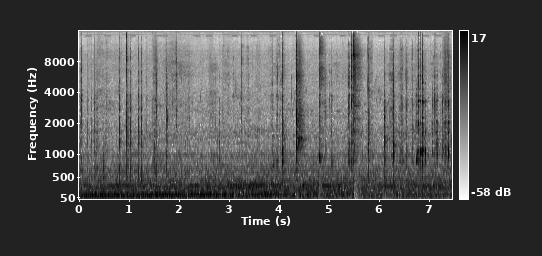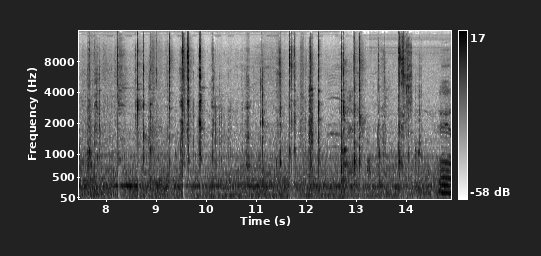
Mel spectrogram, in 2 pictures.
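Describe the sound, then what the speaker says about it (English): A screwdriver prying a spring off the drive wheel of a Neato Botvac 80 robot vacuum, giving close, irregular clicks, scrapes and metallic ticks over a low steady hum, with no talking. "to get one of the springs away from the drive wheel takes a little bit of finesse here with a screwdriver"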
